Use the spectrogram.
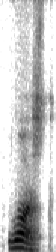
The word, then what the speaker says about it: washed: Por aquí hay otro, what, washed. Bueno, aquí la pronunciación es como una T al final, ¿no?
